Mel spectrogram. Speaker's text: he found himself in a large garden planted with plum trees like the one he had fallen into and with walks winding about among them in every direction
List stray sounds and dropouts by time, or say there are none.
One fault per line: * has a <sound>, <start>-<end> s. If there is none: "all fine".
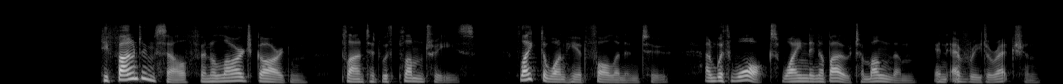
all fine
